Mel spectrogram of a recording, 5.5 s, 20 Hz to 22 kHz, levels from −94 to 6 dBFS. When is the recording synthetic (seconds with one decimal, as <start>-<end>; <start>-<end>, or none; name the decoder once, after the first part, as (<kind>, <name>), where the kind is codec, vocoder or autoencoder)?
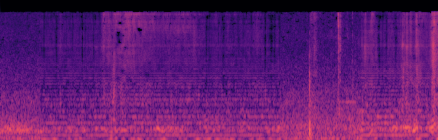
0.5-3.5 (vocoder, BigVGAN v2); 4.5-5.5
